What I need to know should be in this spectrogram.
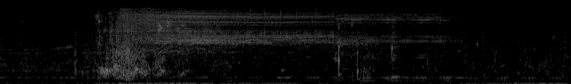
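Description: A fishing reel whirs as a line is cast out.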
